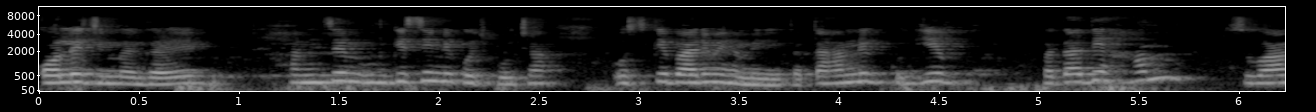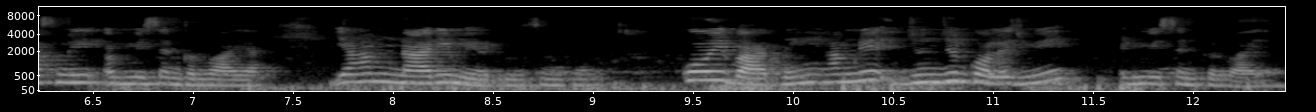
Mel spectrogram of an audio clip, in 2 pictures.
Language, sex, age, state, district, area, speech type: Hindi, female, 30-45, Uttar Pradesh, Lucknow, rural, spontaneous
